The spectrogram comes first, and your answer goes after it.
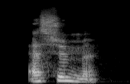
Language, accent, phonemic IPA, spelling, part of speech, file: French, Canada, /a.sym/, assument, verb, LL-Q150 (fra)-assument.wav
- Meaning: third-person plural present indicative/subjunctive of assumer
